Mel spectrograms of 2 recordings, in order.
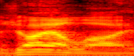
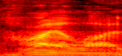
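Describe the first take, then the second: First: The first word starts with a J sound. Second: The first word starts with an H sound. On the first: The speaker calls it wrong. "It's not Jai Alai" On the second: The speaker calls it right. "it's High Alai"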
